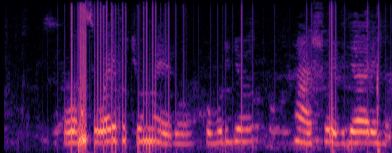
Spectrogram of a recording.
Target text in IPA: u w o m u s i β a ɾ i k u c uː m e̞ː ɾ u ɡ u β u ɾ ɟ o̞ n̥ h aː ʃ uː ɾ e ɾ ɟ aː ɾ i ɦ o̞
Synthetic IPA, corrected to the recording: u w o m u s i w a ɾ i k u c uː m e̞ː ɾ u k u β u ɾ ɟ o̞ n̥ h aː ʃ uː ɾ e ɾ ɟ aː ɾ i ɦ o̞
